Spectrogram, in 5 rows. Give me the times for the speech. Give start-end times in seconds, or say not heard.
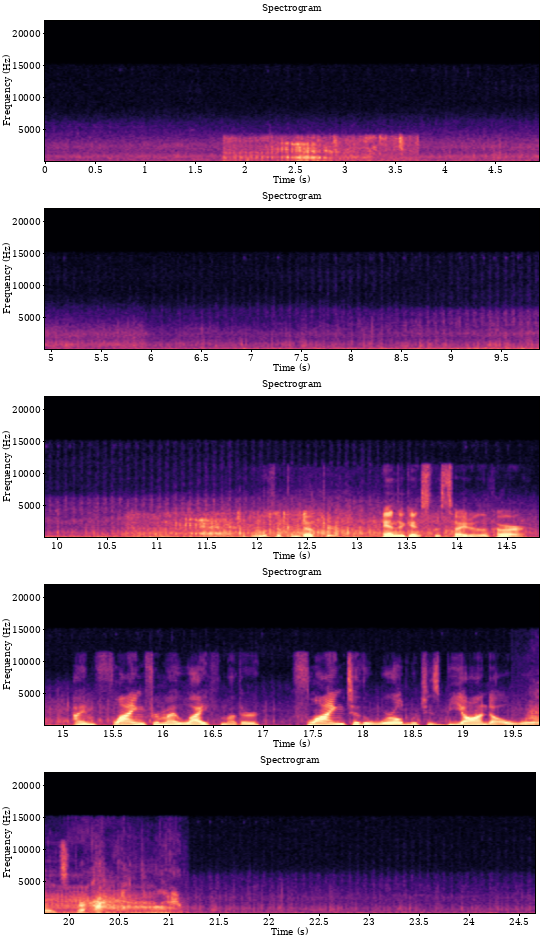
11.9-20.4.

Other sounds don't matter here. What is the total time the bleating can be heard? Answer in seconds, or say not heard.
not heard.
